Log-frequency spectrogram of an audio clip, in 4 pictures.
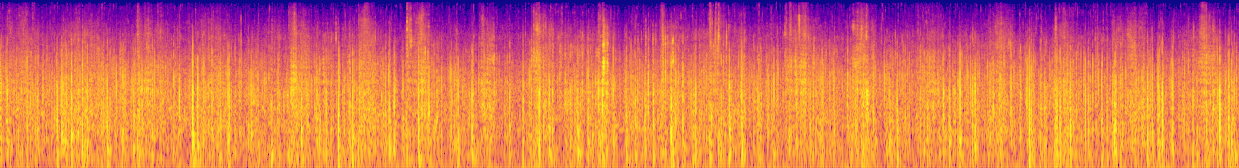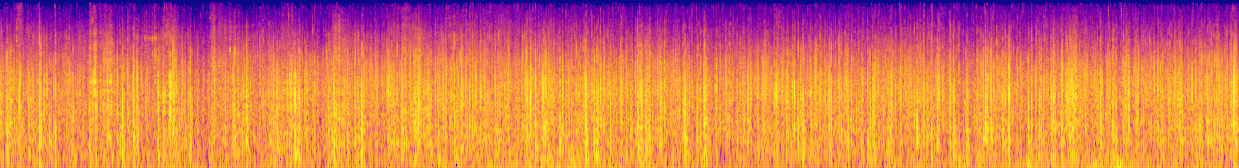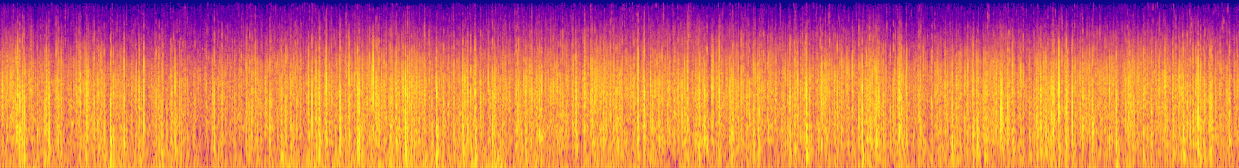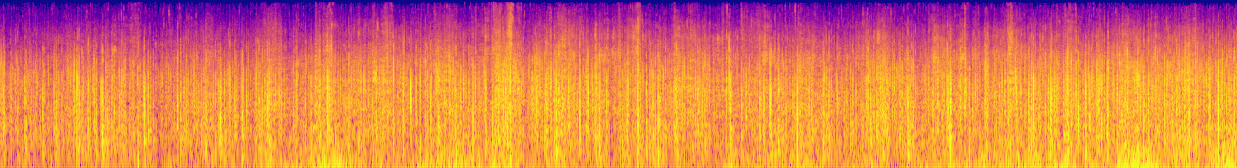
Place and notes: river Drava, Loka - walking, excavated gravel
rain drops, umbrella, flow of river water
